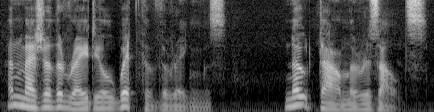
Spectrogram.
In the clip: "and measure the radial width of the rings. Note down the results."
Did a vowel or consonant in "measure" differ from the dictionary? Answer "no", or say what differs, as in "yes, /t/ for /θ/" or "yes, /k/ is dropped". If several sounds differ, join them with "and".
no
